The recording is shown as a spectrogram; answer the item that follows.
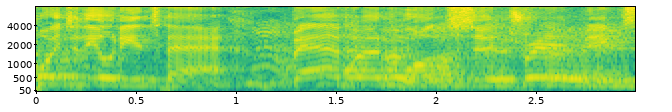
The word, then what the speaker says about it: Bevan: So what's the bit of his name that rhymes with seven? – Nye Bevans trimming. – No, it's not that. It's kind of a poor Bevan. – Yes, it is in fact.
